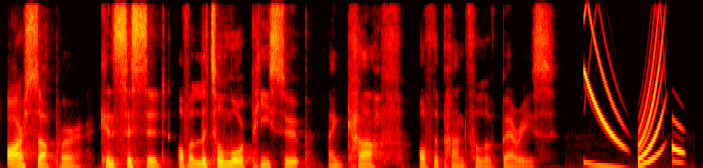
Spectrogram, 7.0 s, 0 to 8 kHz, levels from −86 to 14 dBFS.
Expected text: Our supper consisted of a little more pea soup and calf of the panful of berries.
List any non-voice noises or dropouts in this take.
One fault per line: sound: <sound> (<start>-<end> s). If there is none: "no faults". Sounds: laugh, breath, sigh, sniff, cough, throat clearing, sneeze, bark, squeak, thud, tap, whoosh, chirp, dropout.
sound: chirp (5.8-6.9 s)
